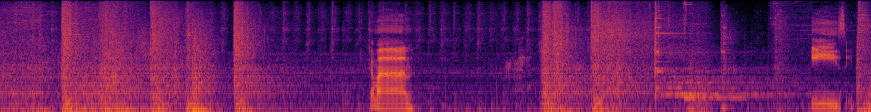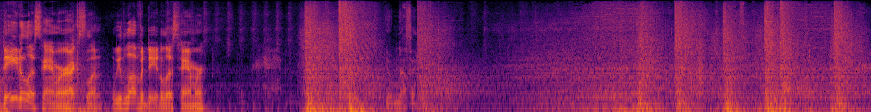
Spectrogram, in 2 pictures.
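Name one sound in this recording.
Video game combat sounds crash and clang in quick bursts.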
